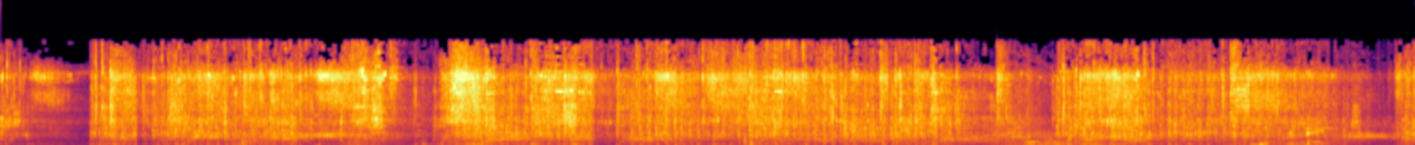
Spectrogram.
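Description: Fiery magic blasts whoosh and boom in rapid bursts.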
